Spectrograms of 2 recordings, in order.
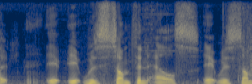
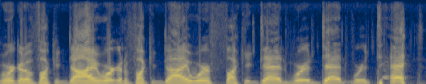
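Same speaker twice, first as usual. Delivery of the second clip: mock, full-blown, frantic panic with repeating words; 2 semitones higher, 4 dB louder than usual. Telling the listener how they reacted, imitating someone panicking. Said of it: "you immediately went into a panic".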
